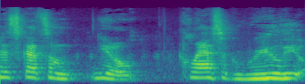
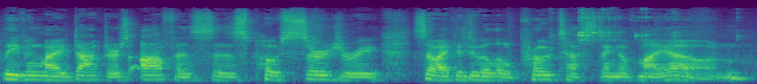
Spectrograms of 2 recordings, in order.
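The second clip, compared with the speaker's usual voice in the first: lower, measured poem-reading voice; poetry reading; 5 semitones lower than usual. Acted. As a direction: read it out like a poem on stage. Reading her own poem aloud.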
